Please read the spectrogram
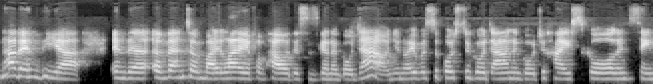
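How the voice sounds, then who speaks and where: The pace is fairly quick, with hardly any pauses. Intonation stays fairly even. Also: woman. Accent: Romanian. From Romania, Transylvania. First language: Romanian. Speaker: real estate agent. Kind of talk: interview, life story.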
